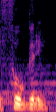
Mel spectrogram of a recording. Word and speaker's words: Fulgrim: de carpinto sputum stori al representando fig fugin pronuncia-se fugin também conhecido na época anterior ao renas roros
